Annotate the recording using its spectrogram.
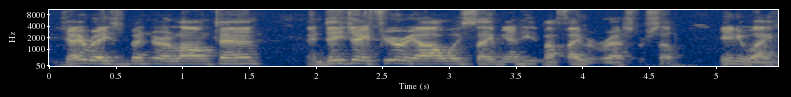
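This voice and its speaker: With an American accent, a man talks at a fairly quick pace in a fairly high, somewhat breathy voice with ordinary pitch variation. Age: 60s. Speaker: wrestling promoter. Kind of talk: casual chat. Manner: halting.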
